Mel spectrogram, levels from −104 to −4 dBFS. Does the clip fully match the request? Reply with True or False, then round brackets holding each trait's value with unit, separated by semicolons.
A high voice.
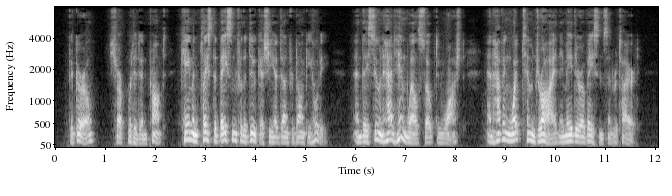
False (120 Hz)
